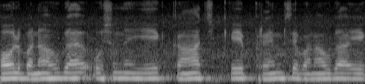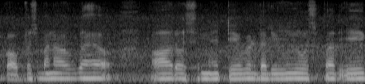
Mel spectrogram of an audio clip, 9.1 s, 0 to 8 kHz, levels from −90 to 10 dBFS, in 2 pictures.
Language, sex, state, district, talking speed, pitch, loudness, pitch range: Hindi, male, Bihar, Darbhanga, 185 wpm, 140 Hz, -31 LUFS, 135-145 Hz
